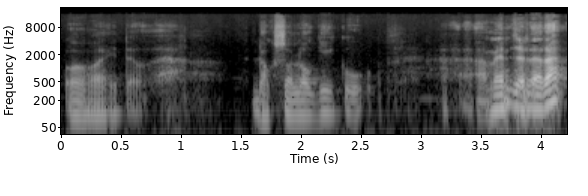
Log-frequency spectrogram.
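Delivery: normal talking voice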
